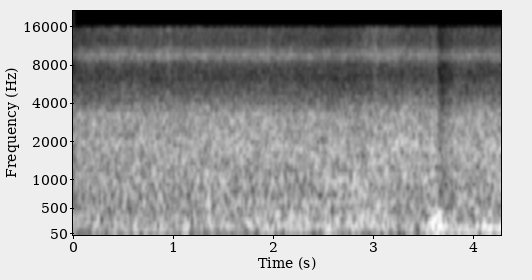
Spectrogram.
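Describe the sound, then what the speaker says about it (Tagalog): Loud, dense typhoon rain roars steadily as a constant wash of noise, with a brief thump or rumble near the end. "Ang lakas ng ulan na dito."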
